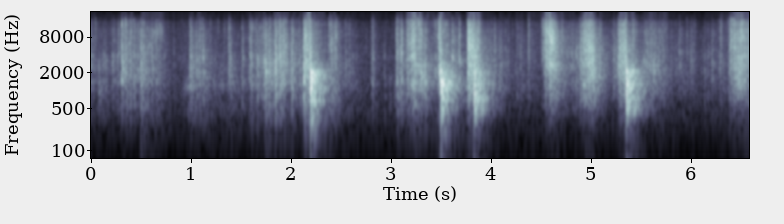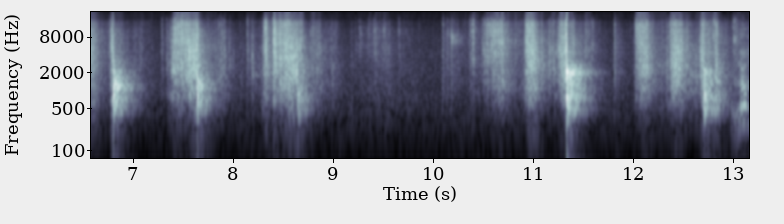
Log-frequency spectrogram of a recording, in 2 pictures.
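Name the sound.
cutting cabbage with a knife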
